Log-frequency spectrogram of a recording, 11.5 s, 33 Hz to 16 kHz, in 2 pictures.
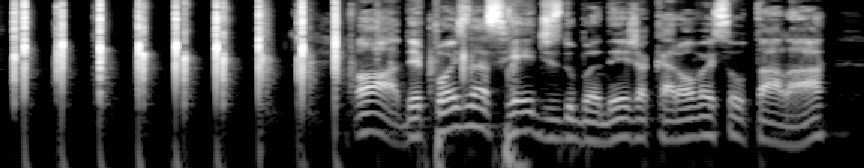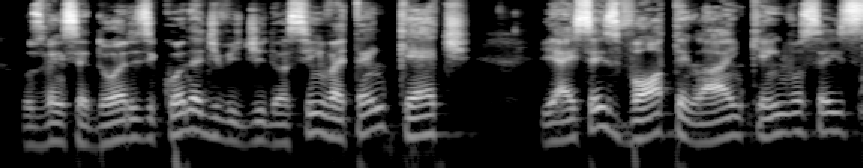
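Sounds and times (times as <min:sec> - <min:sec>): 
hosts clapping hands: 0:00.0 - 0:03.5
speech: 0:02.4 - 0:11.5.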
